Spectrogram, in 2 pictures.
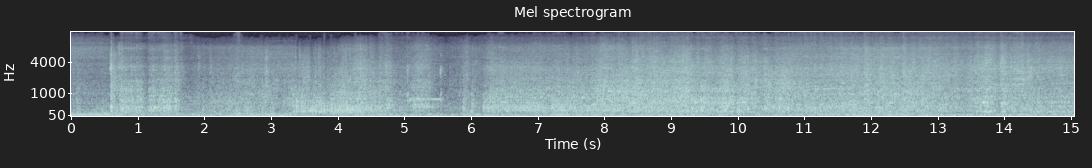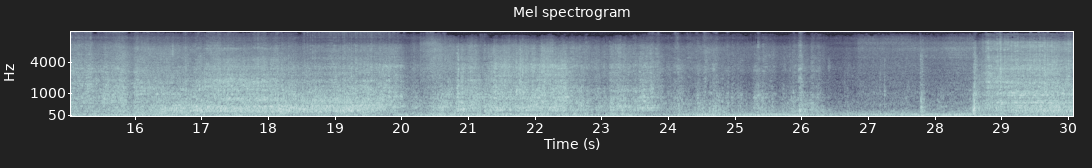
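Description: Boss DXT V-plow blade scraping snow across pavement, pushed by a Chevy 3500HD pickup whose engine runs underneath as a steady low rumble. The rough scraping swells in long stretches and eases between them as the truck pushes and backs off.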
